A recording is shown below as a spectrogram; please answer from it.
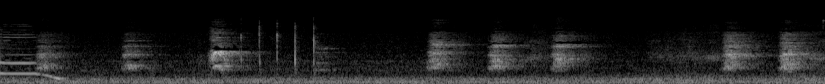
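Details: Red brindle female Havanese puppy giving short, bright yaps in spaced bursts about every half second to one second, with a person's voice and a few sharp clicks in between.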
